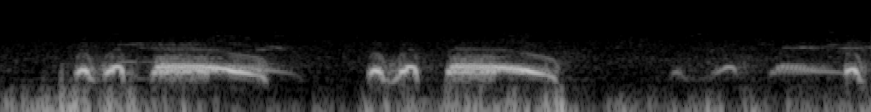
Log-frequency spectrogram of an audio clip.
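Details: Spotted dove used as a ground decoy after a storm, answered by a big-voiced wild dove: two short rising hoots then a long, sliding coo that falls at the end, phrases repeating with brief pauses over low rumbling background.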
